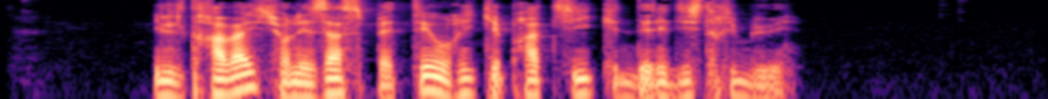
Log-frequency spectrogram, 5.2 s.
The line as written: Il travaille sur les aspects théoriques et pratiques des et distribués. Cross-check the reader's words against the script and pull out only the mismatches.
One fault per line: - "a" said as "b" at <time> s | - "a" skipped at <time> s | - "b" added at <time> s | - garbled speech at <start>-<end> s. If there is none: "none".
none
